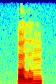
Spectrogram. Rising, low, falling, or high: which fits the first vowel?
falling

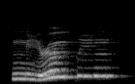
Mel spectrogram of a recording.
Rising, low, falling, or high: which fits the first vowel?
low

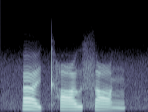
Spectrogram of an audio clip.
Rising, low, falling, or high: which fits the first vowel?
falling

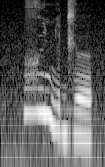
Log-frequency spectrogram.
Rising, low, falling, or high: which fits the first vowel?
high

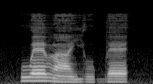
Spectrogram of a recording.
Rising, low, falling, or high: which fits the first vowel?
high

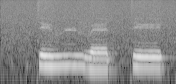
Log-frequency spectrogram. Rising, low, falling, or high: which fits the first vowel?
high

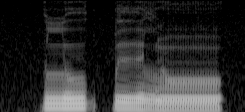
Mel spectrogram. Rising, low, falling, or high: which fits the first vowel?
high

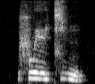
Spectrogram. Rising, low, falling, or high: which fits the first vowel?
falling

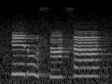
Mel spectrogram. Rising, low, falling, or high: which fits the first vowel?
high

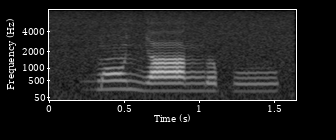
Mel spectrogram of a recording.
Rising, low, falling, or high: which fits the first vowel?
high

